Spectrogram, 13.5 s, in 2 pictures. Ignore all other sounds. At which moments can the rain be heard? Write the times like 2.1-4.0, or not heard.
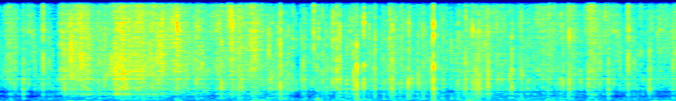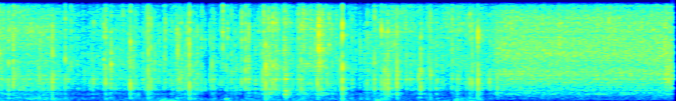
0.0-13.4.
